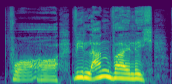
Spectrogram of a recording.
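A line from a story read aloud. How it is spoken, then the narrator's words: Hissing, several voices. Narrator (German): fauchten seine Geschwister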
